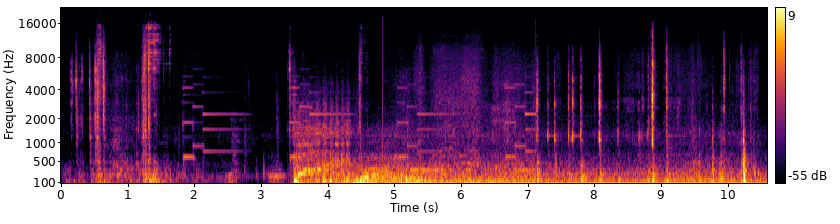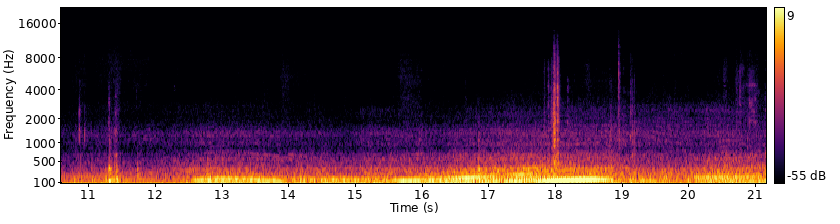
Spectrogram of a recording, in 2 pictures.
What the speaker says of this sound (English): one thing I absolutely love about this car is the exhaust sound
